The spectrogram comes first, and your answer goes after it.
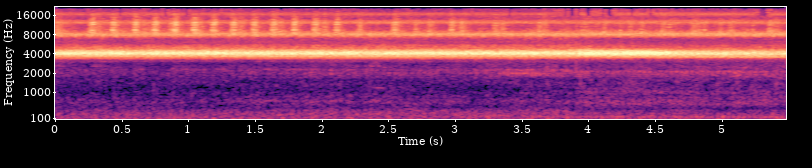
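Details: Summer night cricket chorus: a continuous shrill trill at a single high pitch, with a fast regular pulsing in the upper overtones and a quiet low murmur beneath.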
